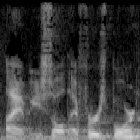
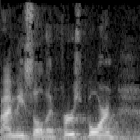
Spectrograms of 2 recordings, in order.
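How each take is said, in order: First: It is said in a lowered, deeper voice. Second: It is said in his normal voice.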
